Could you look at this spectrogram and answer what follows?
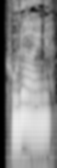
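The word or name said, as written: hundeøjne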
